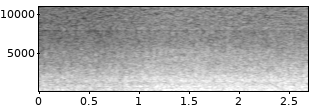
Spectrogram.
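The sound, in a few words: heavy rain on the roof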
